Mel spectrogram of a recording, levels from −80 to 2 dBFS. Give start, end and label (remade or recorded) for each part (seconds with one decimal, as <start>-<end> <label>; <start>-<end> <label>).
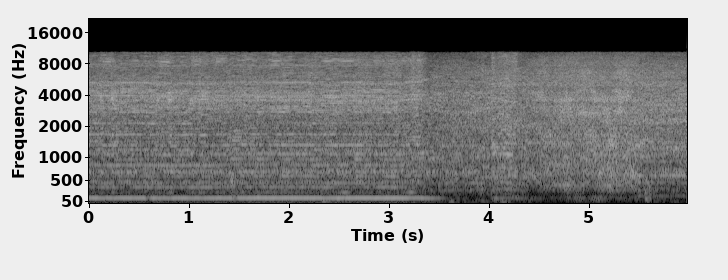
0.0-4.4 recorded; 4.4-5.5 remade; 5.5-6.0 recorded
